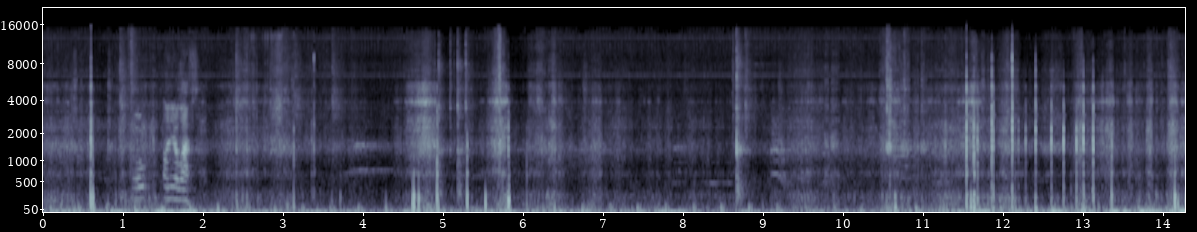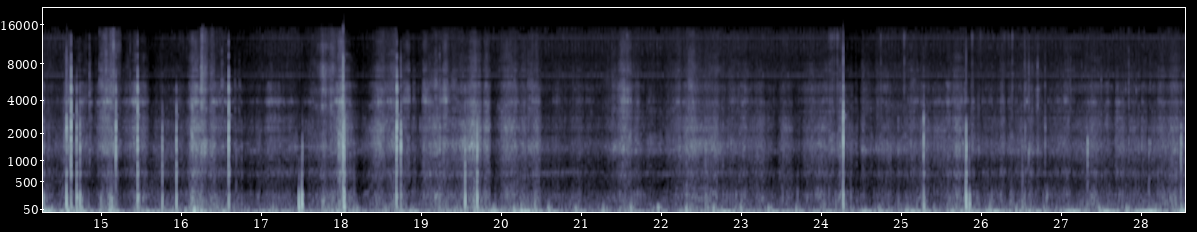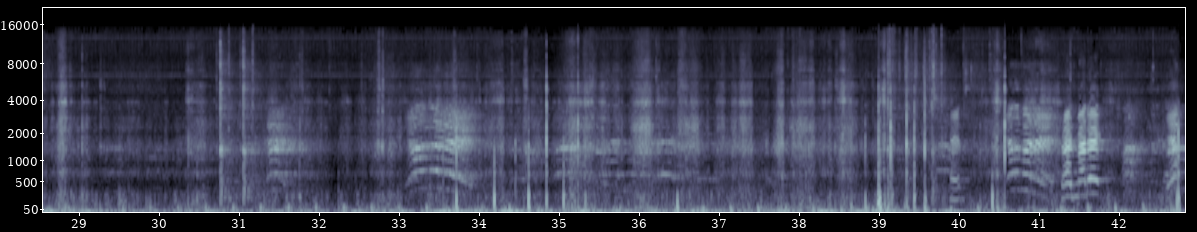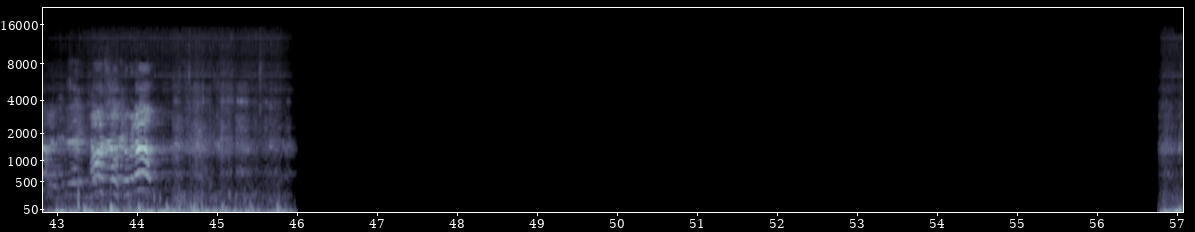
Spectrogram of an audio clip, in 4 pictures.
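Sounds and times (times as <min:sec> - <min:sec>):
faint voices: 0:00.0 - 0:46.0
footsteps on debris: 0:00.0 - 0:46.0.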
